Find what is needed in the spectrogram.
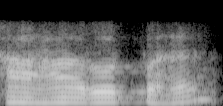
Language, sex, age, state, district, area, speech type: Hindi, male, 30-45, Uttar Pradesh, Ghazipur, rural, conversation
